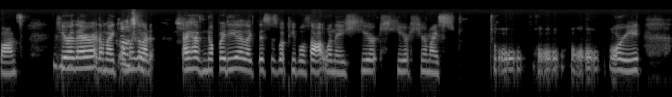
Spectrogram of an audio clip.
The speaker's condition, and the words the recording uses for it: Stuttering. I used to try and use my strategies a little bit more just to kind of avoid that, avoid having to explain and like kind of deal with that.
